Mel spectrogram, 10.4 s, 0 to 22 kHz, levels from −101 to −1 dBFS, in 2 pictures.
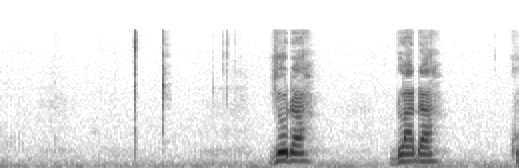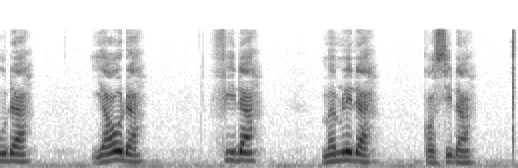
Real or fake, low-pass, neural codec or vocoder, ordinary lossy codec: fake; none; vocoder, 22.05 kHz, 80 mel bands, Vocos; none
